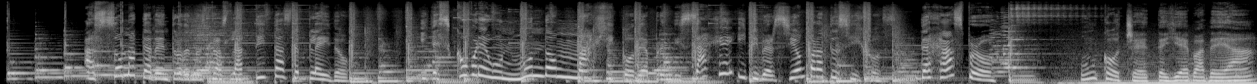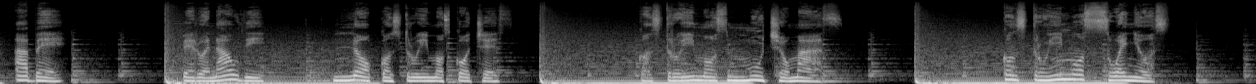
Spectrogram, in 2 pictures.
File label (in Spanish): Comercial Español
